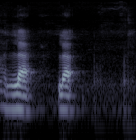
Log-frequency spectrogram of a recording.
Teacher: Huruf lam dalam makhrajnya termasuk laswi, janibi. Laswi itu adalah gusi, lafi janibi itu yang di pinggir. Dan kemudian dalam tareqatul khurujil hawa keluarnya angin ketika diucapkan dia termasuk mutawasit.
